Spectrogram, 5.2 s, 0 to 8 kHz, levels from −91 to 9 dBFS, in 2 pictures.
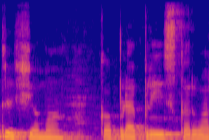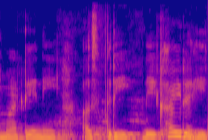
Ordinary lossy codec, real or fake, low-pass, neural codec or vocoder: none; fake; none; codec, 16 kHz, 8 kbps, FreqCodec, larger model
